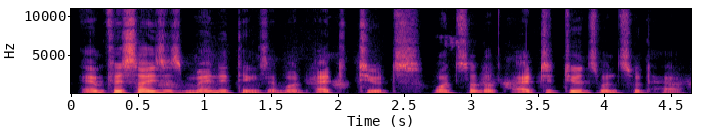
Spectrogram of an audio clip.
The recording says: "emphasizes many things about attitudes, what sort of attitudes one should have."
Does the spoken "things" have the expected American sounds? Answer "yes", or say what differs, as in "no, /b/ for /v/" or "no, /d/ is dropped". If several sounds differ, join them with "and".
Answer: no, /t/ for /θ/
